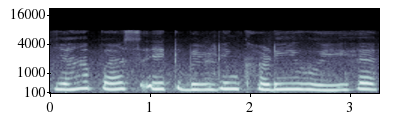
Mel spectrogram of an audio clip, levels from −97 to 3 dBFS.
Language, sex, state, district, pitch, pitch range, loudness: Hindi, female, Madhya Pradesh, Katni, 270 Hz, 255-280 Hz, -11 LUFS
